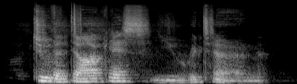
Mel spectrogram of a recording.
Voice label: taunt directed; Smite; Galaxy Maverick Ne Zha; nox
